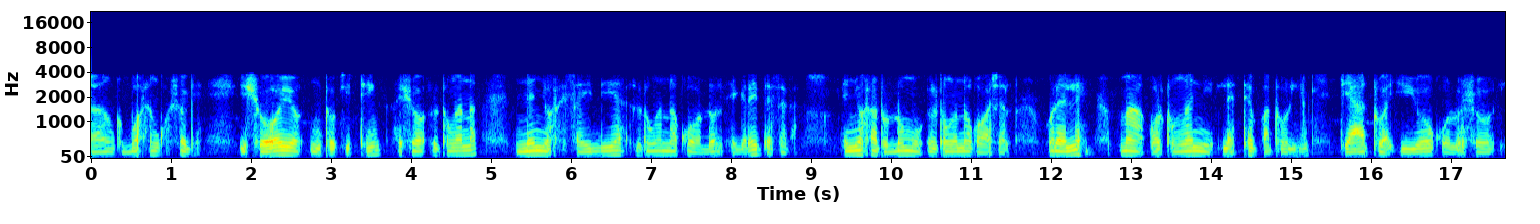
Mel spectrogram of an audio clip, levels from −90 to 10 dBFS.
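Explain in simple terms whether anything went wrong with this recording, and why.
Two short dropouts come from lost AMR speech frames on this narrowband phone-codec speech. At 7.78–7.85 s, just before "egira aitaseka", a single 20 ms frame fails and the decoder patches it with a brief dip or warble. At 15.04–15.15 s, about 60 ms goes missing, and the sound smears and fades before returning.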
